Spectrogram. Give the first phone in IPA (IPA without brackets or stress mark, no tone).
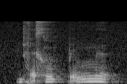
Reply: ɖʱ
